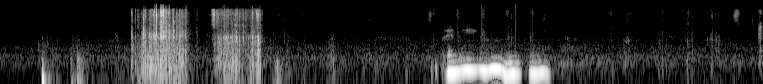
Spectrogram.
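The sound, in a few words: shuffling tarot cards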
